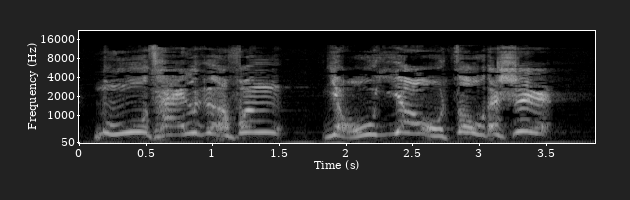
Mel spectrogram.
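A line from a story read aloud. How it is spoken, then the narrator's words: Loud voice. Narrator (Chinese): 下边就有人高声说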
